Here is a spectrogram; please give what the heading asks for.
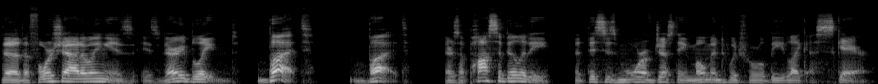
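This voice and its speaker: A man's voice: fairly low pitch, expressive, normal speed, a bit bright. A man in casual discussion as co-host of a reaction show, thinking aloud and hedging as he goes. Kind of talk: casual discussion of an anime episode.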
